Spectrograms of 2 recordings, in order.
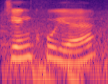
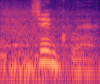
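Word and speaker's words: dziękuję: you guys bless bless thank you in Polish is jenu and this one was kind of funny because Jimmy was saying it with an Asian accent but how you say it now jinqu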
